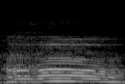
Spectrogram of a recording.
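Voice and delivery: low relaxed ah. Shown as a demonstration. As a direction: let it fall easy. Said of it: "Now go, uh".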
